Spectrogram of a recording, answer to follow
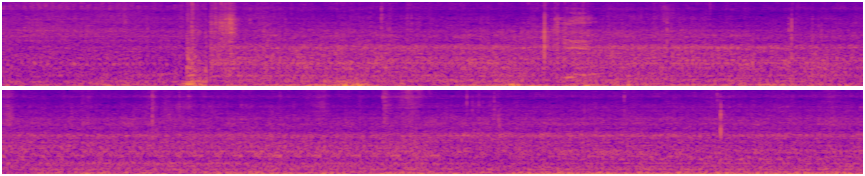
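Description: A couple of sharp knocks about a second in, from climbing down out of a truck cab, then a steady low rumble with faint steady tones underneath.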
